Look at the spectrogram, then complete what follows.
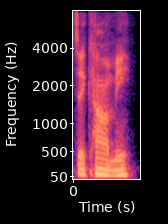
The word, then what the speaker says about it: Takami: Takami, and yes, that's also how you pronounce it, is Takami, is not Takami or any other way people have probably been pronouncing it, because I've noticed people have been pronouncing it, and it makes me cringe when I hear them pronounce it wrong. I'm like, it's just Takami.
